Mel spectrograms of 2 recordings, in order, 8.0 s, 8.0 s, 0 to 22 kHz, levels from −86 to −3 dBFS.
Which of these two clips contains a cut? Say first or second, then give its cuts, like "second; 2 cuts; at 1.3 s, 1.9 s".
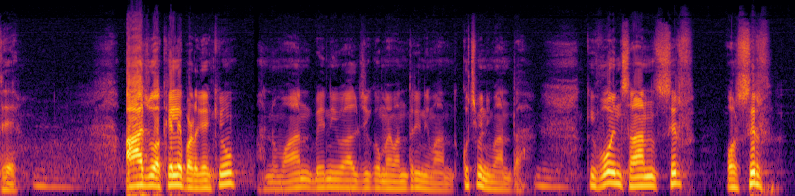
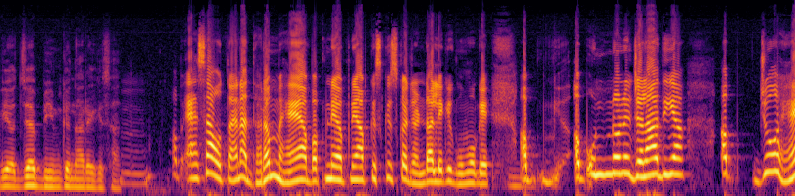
first; 1 cut; at 2.1 s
